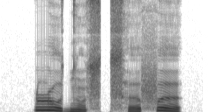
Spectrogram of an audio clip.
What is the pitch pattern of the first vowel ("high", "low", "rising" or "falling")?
falling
